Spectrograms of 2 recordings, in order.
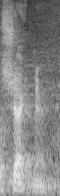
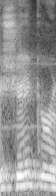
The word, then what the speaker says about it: Schenker: Just listen to some Michael Schechner. Okay, you know what? I was 13. I was 13. I was 13, Dad. All right. It's not like I ever heard anybody say Schenker in an interview.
